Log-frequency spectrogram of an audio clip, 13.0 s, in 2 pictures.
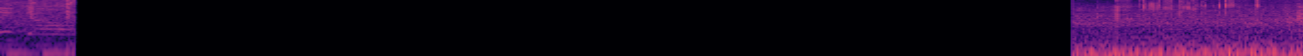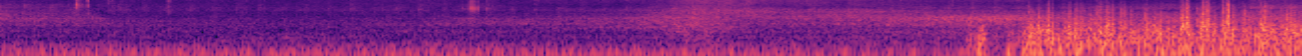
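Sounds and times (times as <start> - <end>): car engine low rumble: 0.0 - 0.4, 5.4 - 13.0.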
